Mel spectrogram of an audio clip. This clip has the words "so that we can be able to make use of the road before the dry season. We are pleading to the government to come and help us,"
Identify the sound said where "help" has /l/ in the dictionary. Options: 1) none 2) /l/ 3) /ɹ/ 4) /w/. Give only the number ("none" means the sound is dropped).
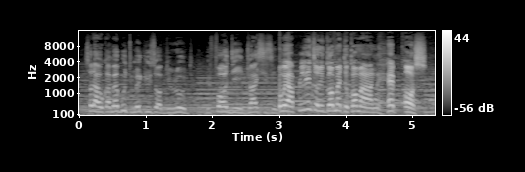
2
